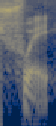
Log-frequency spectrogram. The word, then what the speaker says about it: 水: The semantic element, this thing over here, when you write it as a standalone character written like this, and it's pronounced 水, and it's water.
